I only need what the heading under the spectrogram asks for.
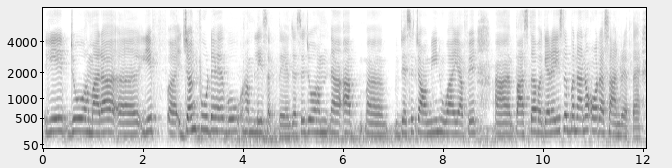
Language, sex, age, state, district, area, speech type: Hindi, female, 30-45, Madhya Pradesh, Ujjain, urban, spontaneous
